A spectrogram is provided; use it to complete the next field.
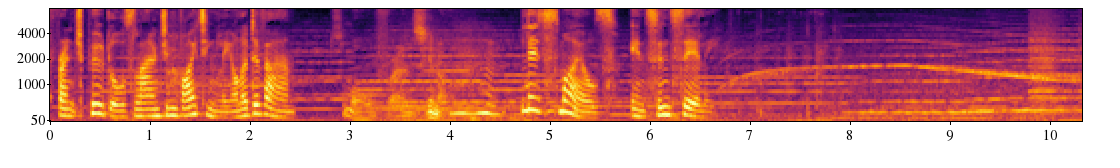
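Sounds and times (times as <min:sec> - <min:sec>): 
speech: 0:00.1 - 0:06.7
fire truck siren: 0:06.7 - 0:10.3.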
